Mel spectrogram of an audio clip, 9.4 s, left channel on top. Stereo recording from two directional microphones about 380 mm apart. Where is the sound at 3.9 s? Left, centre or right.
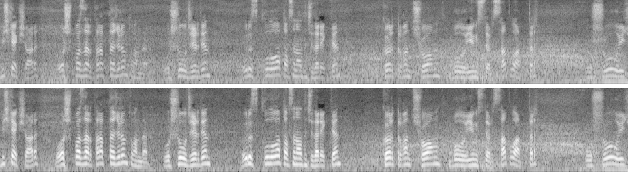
Right.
